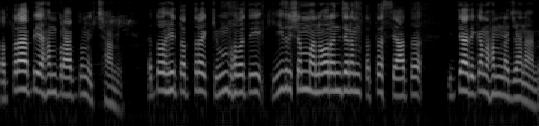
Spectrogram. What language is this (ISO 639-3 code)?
san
